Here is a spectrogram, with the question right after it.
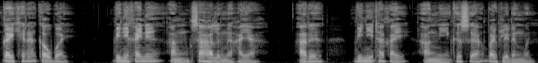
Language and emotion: Bodo, sad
